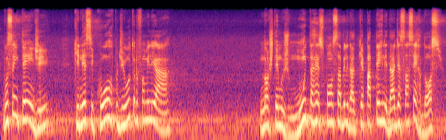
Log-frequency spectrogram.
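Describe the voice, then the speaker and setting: A man, a teacher, giving a church talk to parents in a lively storytelling way, acting out dialogue and speaking straight to his listeners. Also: sits high, a little slow. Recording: long reverb, faint background noise.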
